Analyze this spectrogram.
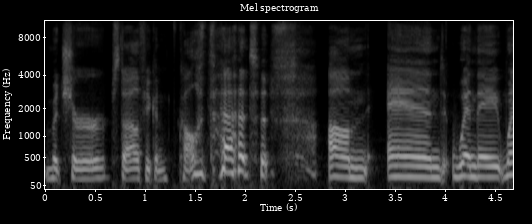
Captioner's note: chuckles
